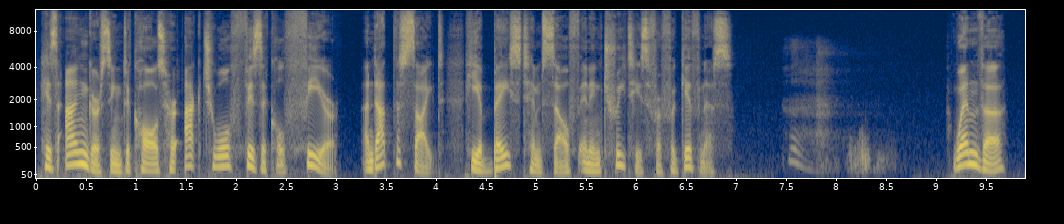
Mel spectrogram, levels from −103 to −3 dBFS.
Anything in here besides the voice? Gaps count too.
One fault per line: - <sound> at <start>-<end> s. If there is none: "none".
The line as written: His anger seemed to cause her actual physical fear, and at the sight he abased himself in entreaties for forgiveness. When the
- sigh at 7.5-8.6 s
